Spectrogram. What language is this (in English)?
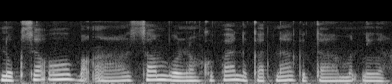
Garo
